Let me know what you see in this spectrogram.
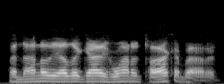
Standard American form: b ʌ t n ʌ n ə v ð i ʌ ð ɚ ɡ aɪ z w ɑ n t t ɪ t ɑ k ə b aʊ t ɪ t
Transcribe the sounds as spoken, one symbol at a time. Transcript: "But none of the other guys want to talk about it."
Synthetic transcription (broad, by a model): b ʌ t n ʌ n ə v ð i ʌ ð ɚ ɡ aɪ z w ɑ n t t ɪ t ɑ k ə b aʊ t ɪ t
